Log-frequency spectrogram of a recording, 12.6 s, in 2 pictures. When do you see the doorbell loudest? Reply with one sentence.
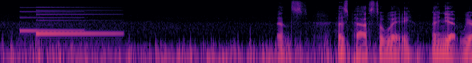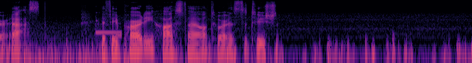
The volume of the doorbell peaks at 1 second.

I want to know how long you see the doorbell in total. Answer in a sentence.
The doorbell can be heard for 3 seconds in total.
